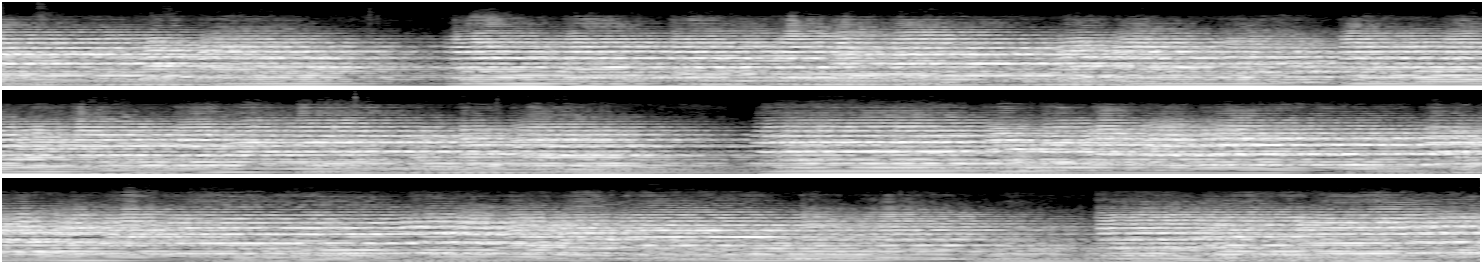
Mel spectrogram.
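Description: Brass choir of trumpets, trombones and tuba playing a piece in several parts over a held bass line, with short breaks between phrases about two, eleven and twenty seconds in.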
